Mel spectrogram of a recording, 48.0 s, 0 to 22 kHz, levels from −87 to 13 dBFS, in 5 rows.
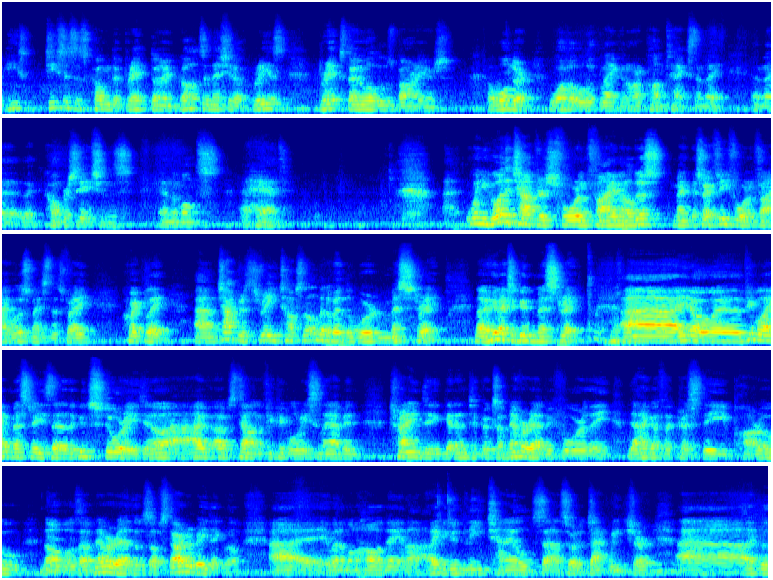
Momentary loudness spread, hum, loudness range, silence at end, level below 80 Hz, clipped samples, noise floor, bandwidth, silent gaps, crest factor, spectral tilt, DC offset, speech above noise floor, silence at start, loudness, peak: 16 LU; none; 14 LU; 0 s; -66 dBFS; under 0.1%; -55 dBFS; 15 kHz; none; 22 dB; -5.5 dB/octave; under 0.1%; 24 dB; 0 s; -32 LUFS; -10 dBFS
